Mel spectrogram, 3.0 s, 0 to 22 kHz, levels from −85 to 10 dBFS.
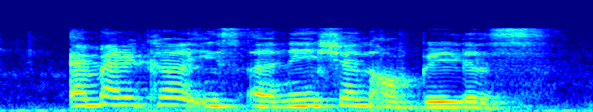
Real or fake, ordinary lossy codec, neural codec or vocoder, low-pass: fake; none; codec, 16 kHz, 4 kbps, FunCodec, trained on Chinese and English, 50 frames a second; none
